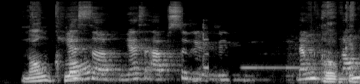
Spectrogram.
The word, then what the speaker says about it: Nongkhlaw: Now, Professor Nongklo, am I doing the correct pronunciation? Nongklo?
